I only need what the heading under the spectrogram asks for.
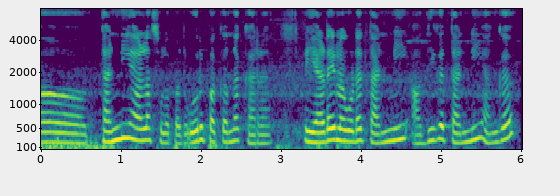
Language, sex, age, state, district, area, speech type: Tamil, female, 45-60, Tamil Nadu, Thoothukudi, urban, spontaneous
